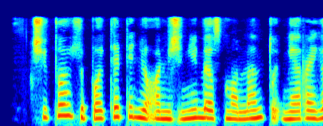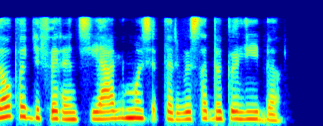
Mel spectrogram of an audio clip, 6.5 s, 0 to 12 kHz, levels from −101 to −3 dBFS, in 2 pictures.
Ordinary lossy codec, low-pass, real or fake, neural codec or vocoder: AAC, 64 kbps; 7.2 kHz; fake; codec, 16 kHz, 1 kbps, FreqCodec, larger model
